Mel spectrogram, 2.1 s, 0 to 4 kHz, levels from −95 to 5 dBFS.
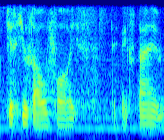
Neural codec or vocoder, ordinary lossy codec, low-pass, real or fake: none; none; 3.6 kHz; real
